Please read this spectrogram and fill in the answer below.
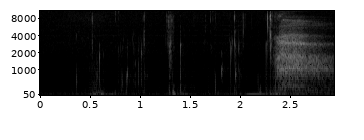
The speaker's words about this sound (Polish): Teraz wezmę jeszcze łyka.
